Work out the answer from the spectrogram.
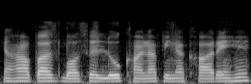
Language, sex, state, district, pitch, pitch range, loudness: Hindi, male, Madhya Pradesh, Umaria, 145 Hz, 140-150 Hz, -18 LUFS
